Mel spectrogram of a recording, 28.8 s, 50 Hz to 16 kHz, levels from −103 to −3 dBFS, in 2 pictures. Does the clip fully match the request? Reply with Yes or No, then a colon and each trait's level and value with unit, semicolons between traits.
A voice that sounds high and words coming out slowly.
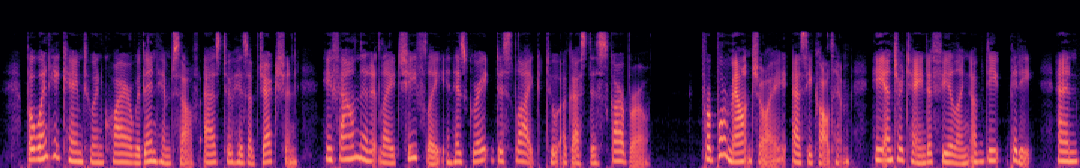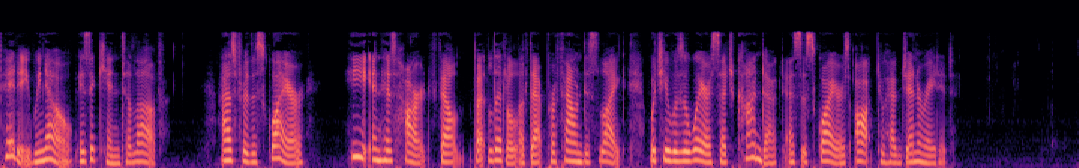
No: high, 195 Hz; average, 155 wpm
